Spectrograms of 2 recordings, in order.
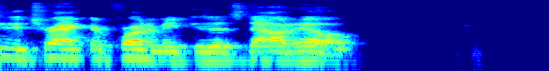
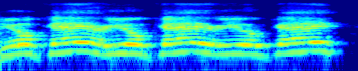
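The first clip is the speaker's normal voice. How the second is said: higher, repeated anxious questions; imitated concern; 6 semitones higher, faster than usual. Imitating a friend checking on a silent rider, concerned.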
